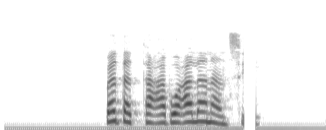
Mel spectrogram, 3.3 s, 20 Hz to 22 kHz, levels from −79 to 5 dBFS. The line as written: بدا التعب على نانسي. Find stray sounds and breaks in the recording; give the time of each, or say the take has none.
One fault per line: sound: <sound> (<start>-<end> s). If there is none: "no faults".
sound: dropout (2.4-2.6 s)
